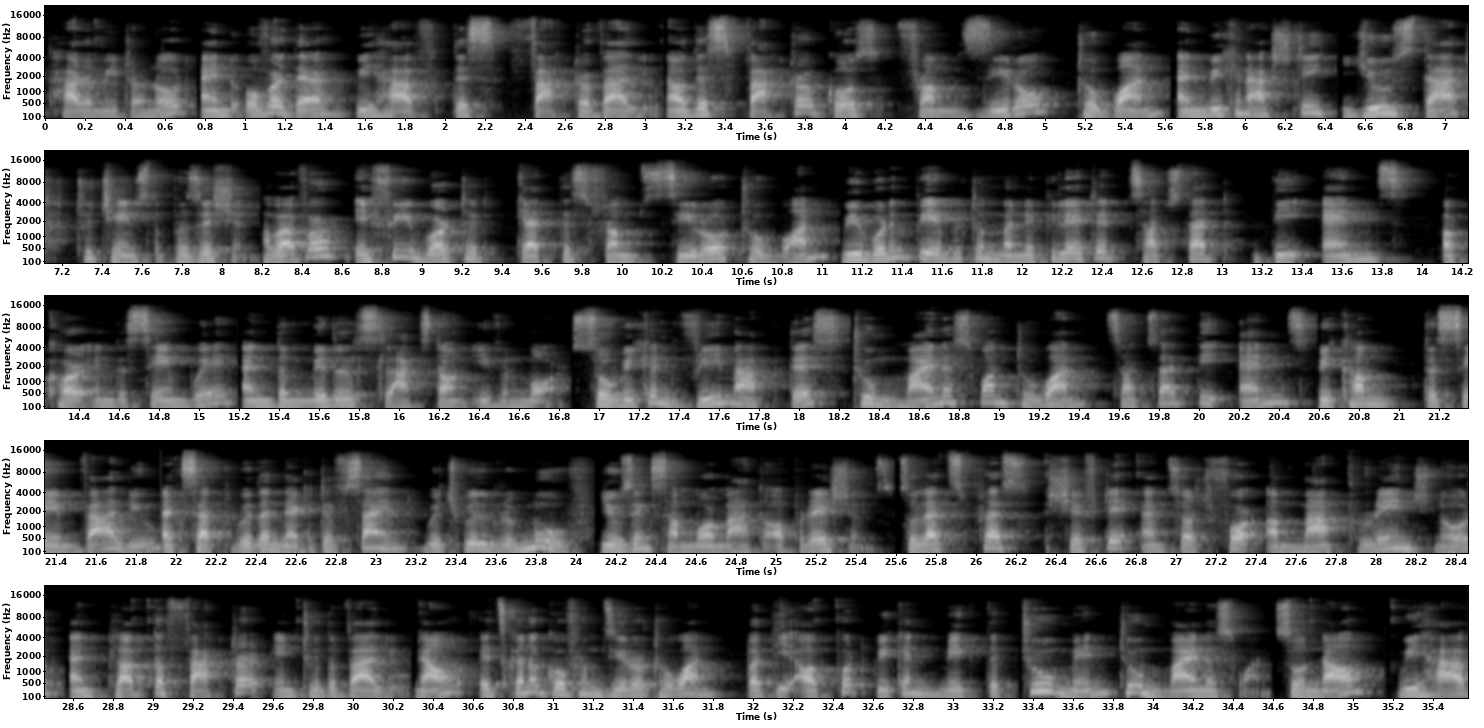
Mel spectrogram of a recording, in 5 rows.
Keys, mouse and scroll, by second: 3.0 click, 25.7 shift+a, 29.8 click, 30.4 middle click, 32.4-33.9 drag, 34.8 click.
